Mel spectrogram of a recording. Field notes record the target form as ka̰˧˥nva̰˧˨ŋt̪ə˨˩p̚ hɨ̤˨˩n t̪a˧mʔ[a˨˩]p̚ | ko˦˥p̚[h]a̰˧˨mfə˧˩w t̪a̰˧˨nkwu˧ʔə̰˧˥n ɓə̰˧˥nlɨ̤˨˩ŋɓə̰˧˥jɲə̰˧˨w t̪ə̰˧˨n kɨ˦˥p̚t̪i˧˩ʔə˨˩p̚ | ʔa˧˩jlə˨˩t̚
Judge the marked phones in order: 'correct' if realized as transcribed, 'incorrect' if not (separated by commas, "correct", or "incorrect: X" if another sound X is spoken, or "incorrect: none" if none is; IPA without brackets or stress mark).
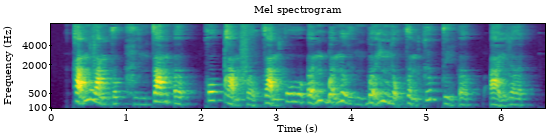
incorrect: ə˨˩, incorrect: ɣ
